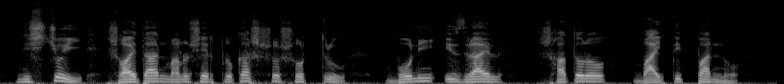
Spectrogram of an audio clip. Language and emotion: Bengali, neutral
